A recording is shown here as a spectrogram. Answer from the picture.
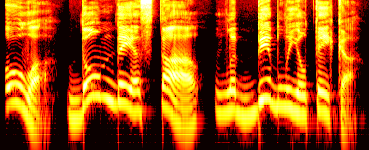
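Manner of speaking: Spanish in a mock Russian accent. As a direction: put on a comic Russian accent for "¿dónde está la biblioteca?". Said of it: "Spanish in a Russian accent".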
